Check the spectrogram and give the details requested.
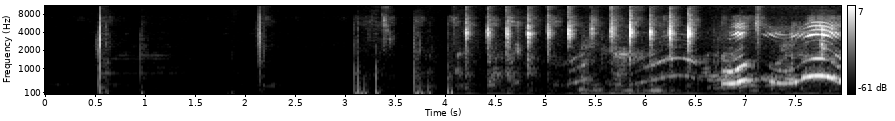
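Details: Pet ring-necked parrot talking in Hindi indoors: sparse clicks at first, then a run of rapid chattering notes and wavering speech-like syllables growing louder toward the end.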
